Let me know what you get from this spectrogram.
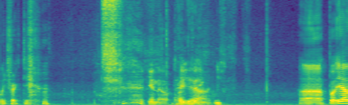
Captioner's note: both laugh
